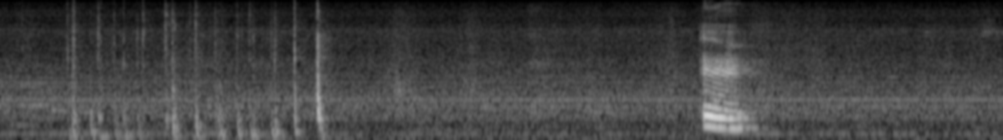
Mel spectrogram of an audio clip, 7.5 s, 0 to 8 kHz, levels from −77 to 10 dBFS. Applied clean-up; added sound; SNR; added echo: none; none; none; none.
